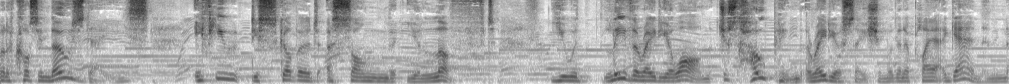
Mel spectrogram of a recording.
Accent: Manchester, North West England, United Kingdom; born there; I was born in Rusholme, Manchester, about half a mile, in fact, from Manchester City's original ground, Main Road.

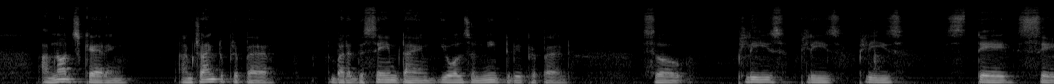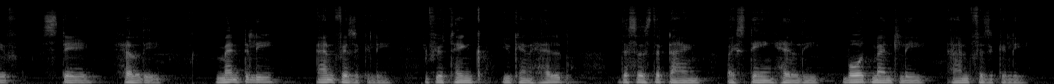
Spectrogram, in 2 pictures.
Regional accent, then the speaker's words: Chennai, Tamil Nadu, India; I'm from Chennai and there are a lot of people from Hyderabad.

